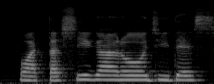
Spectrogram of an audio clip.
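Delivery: ordinary delivery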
